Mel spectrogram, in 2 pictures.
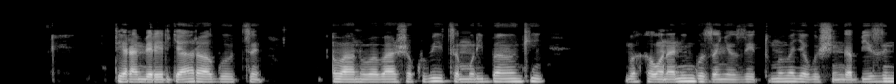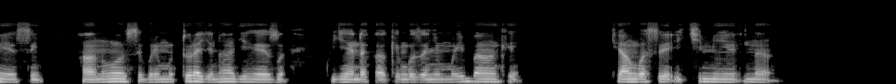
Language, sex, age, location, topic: Kinyarwanda, male, 18-24, Nyagatare, finance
